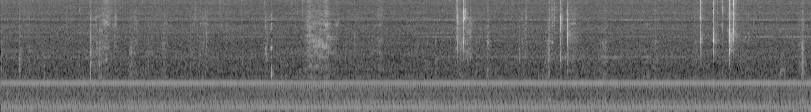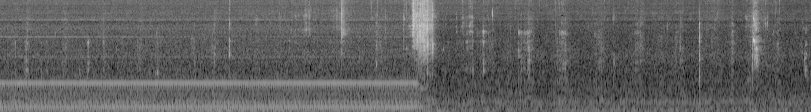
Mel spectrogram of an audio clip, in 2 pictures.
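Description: Close-miked eating: chewing with scattered sharp mouth clicks, over a steady hum that cuts off suddenly with a click about three-quarters of the way through.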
